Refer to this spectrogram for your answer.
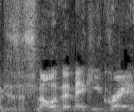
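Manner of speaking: normal talking voice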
